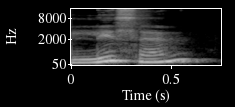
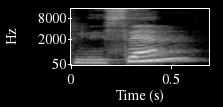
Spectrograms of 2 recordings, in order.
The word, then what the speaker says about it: listen: Porque listen no tiene acentuada la última sílaba. No decimos listen, como begin, sino que decimos listen.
